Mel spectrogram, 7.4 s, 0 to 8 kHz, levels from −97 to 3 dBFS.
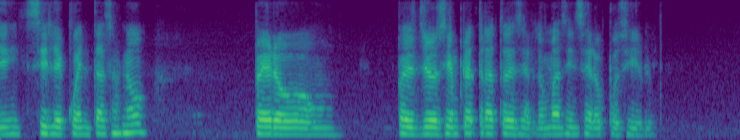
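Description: From 1.93 to 2.02 s, a very faint copy of the speech returns 395 ms late, likely an echo leak from imperfect loudspeaker echo cancelling.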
